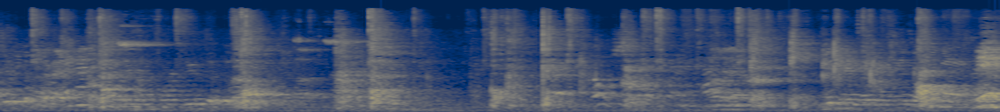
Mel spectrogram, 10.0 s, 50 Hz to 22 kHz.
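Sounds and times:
ball bouncing on gym floor: 0:00.2 - 0:01.4, 0:03.3 - 0:04.2.

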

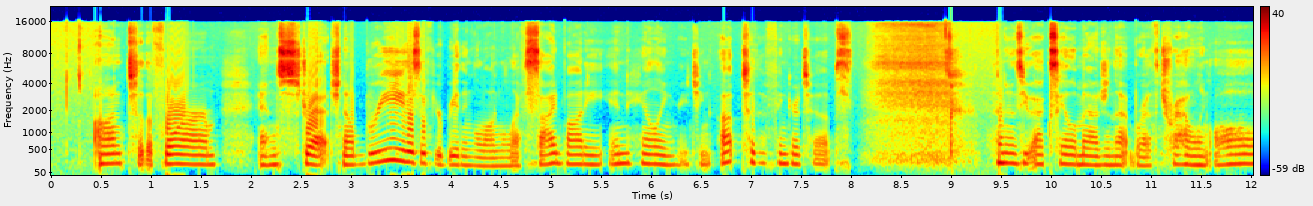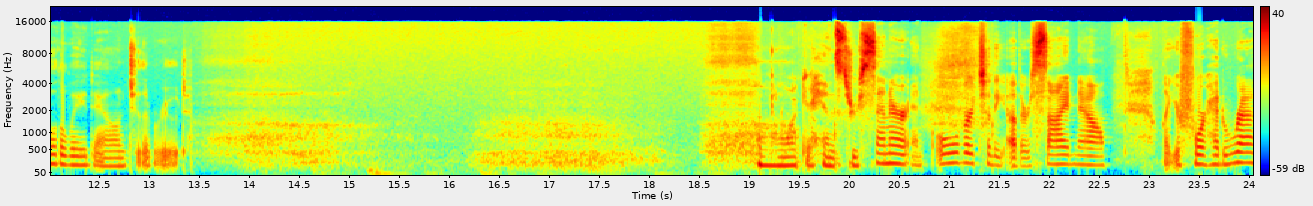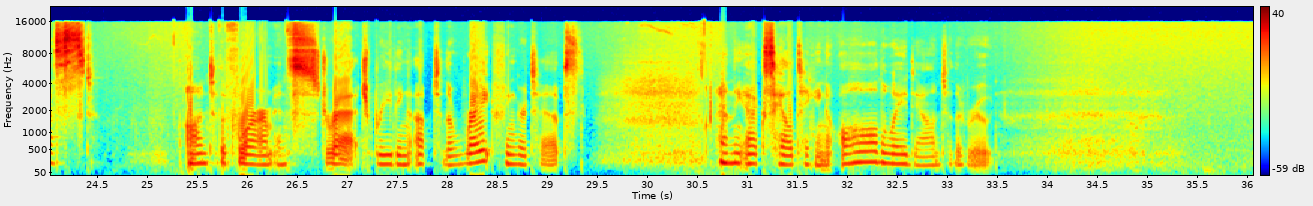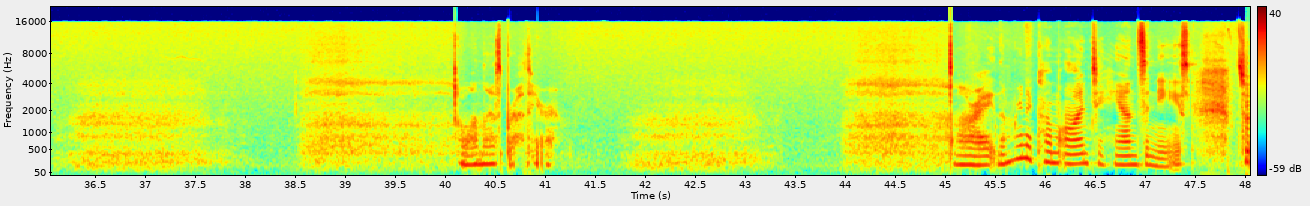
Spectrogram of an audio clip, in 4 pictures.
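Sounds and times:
woman breathing slowly: 0:01.7 - 0:02.1, 0:08.1 - 0:09.4, 0:13.5 - 0:20.0, 0:22.6 - 0:23.2, 0:29.4 - 0:30.6, 0:33.5 - 0:40.2, 0:41.2 - 0:45.2, 0:47.5 - 0:48.0.

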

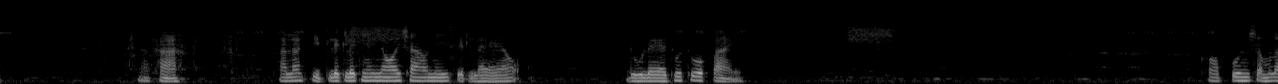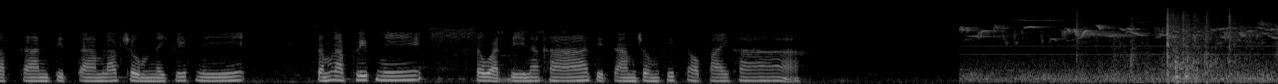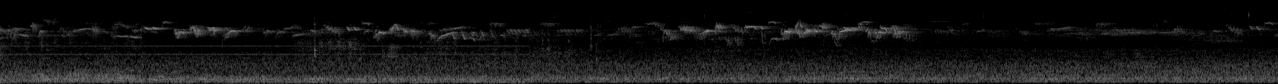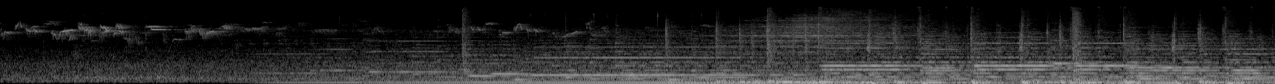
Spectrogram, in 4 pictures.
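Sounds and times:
songbirds chirping: 0:00.0 - 0:51.0
music: 0:41.0 - 0:51.0.

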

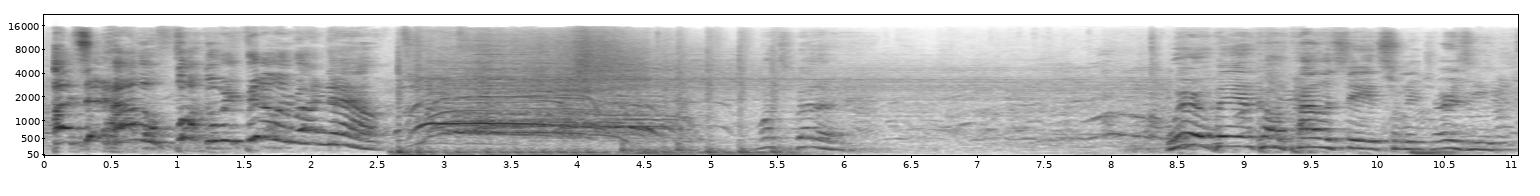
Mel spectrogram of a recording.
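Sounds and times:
crowd cheering and screaming: 0:02.6 - 0:05.3, 0:06.9 - 0:08.5.

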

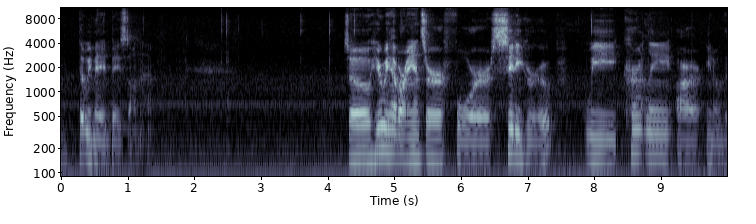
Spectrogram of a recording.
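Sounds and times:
faint steady hum: 0:00.0 - 0:10.0
computer mouse clicks: 0:02.4 - 0:05.2.

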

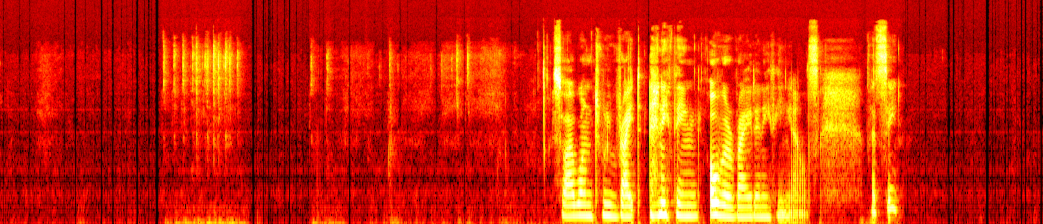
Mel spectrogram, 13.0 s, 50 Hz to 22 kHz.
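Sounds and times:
faint keyboard typing: 0:02.0 - 0:03.1, 0:03.9 - 0:07.0.

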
